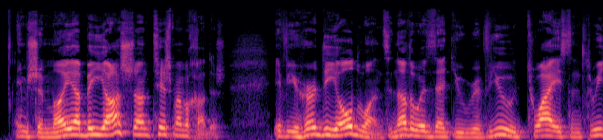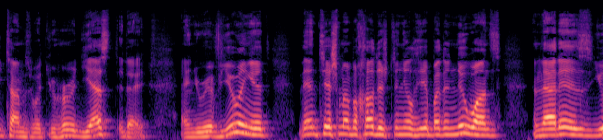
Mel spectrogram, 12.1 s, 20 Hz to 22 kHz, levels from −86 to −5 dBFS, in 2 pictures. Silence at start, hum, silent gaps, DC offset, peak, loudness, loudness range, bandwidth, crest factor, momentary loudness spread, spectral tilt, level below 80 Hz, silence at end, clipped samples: 0.15 s; none; none; under 0.1%; -8 dBFS; -24 LUFS; 3 LU; 16.5 kHz; 16 dB; 13 LU; -6.5 dB/octave; -62 dBFS; 0 s; under 0.1%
